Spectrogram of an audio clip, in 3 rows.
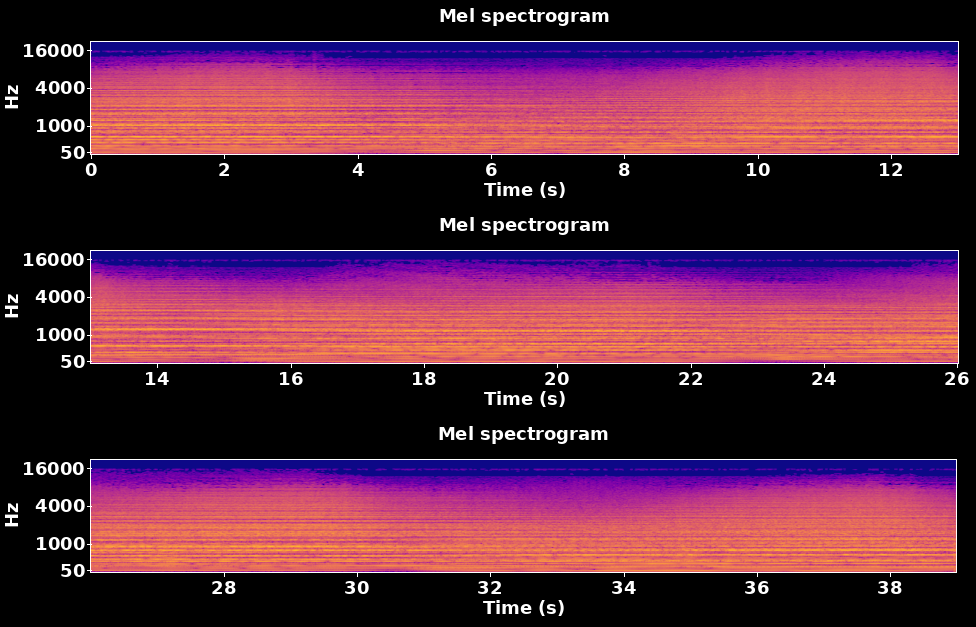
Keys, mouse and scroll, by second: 0.9 shift+Return, 1.4-4.6 typing, 6.9-8.0 typing, 8.6 click, 13.4-17.0 drag, 17.0-18.1 typing, 17.2 click, 17.9 click, 18.1 click, 21.1 scroll down 1, 21.7 click, 22.5-23.5 scroll up 1, 23.5 right click, 24.7 click, 27.0 typing, 27.4-35.6 alt+shift+drag, 37.3 Return.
